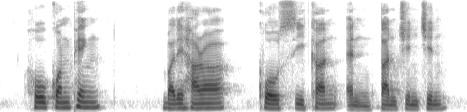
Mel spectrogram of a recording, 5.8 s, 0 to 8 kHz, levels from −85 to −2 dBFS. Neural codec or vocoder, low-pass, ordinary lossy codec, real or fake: codec, 16 kHz, 2 kbps, X-Codec, HuBERT features, trained on LibriSpeech; none; none; fake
